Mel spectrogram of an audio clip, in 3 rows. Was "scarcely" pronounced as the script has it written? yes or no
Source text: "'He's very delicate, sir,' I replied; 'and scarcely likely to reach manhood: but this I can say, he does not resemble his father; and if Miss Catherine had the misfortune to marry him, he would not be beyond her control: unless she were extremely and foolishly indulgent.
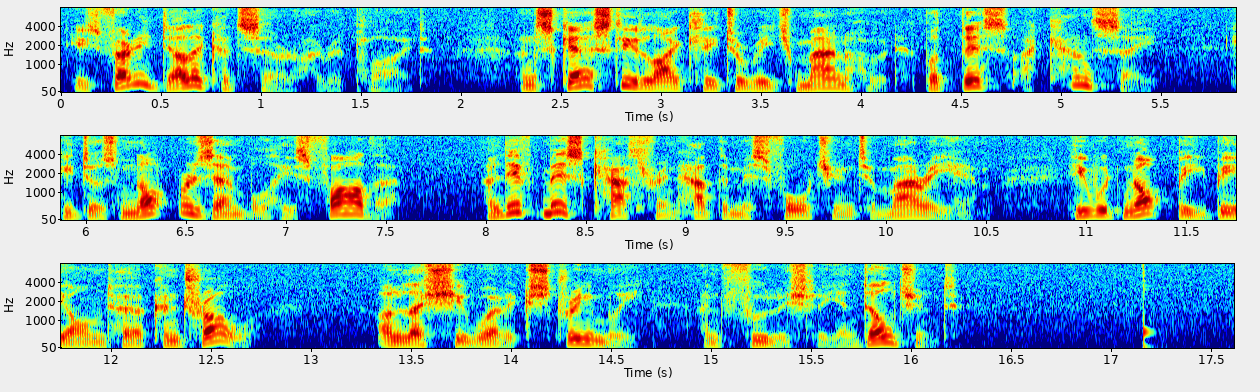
yes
